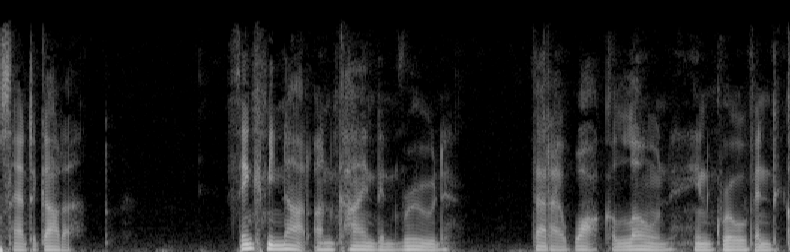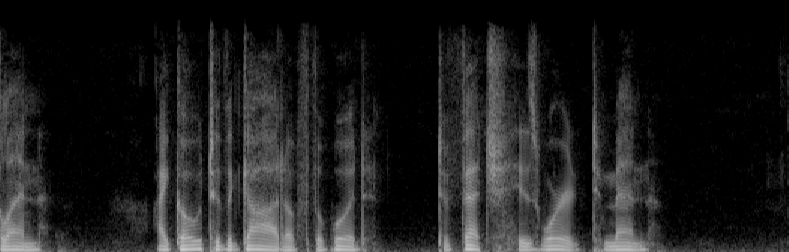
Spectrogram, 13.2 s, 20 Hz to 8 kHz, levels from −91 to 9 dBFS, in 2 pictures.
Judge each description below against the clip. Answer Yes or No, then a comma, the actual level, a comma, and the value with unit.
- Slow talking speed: Yes, slow, 125 wpm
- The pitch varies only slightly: Yes, narrow, 1.8 semitones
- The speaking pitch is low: Yes, low, 105 Hz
